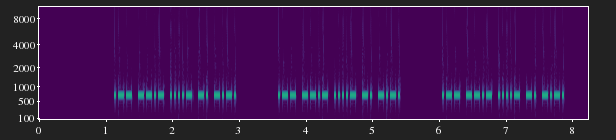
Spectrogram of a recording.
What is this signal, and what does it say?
Morse code, heard as a keyed tone, about 37 wpm, 700 Hz. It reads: WQ4NC WQ4NC WQ4NC
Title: USA Call Signs - 5 Characters - Repeated 3x - 40wpm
